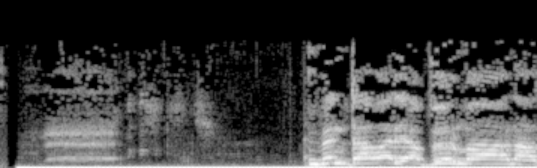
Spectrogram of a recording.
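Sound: sheep bleating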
